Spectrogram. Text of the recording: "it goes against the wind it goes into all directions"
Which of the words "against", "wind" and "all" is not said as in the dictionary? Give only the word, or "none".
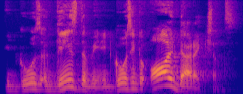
wind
